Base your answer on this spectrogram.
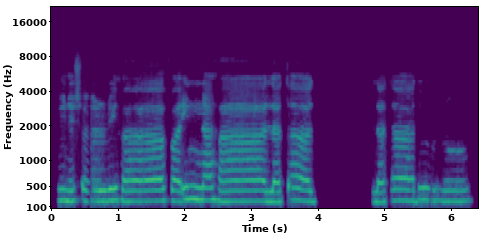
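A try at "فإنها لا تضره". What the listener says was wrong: লা টান আছে একটা লিফ, লা তাদুররুহু।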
